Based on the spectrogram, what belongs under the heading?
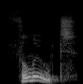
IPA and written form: fluːt (flute)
